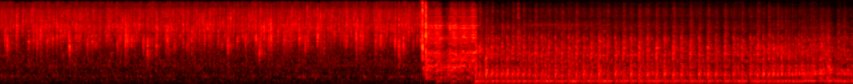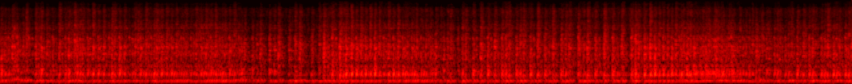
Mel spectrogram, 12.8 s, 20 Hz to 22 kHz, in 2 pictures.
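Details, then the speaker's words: 1978 Evinrude 115hp outboard on muffs after water pump replacement: fires up, runs unevenly, surging and stumbling as if fighting itself; owner suspects timing off, later set pickup timing to 5° BTDC and replaced plugs. "almost sounds like the timings off and so it runs but it's almost like it's fighting [Music] itself"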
